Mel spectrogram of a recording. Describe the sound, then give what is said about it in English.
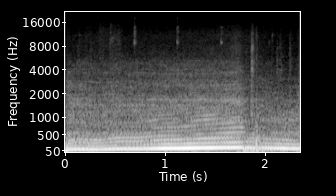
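An old four-cylinder car accelerating hard gives a loud, steady engine drone with strong harmonics. The tone climbs slightly in pitch as the engine is pushed. “then it starts to really accelerate. And the acceleration is much higher when I push hard on the gas pedal. This is impressive for an old vehicle with four cylinders.”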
